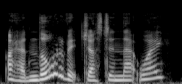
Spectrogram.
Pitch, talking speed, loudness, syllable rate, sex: 240 Hz, 295 wpm, -17 LUFS, 5.4 syllables/s, female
